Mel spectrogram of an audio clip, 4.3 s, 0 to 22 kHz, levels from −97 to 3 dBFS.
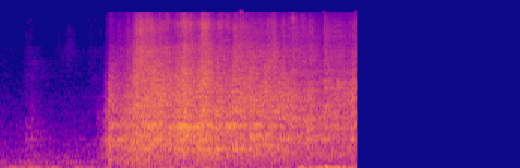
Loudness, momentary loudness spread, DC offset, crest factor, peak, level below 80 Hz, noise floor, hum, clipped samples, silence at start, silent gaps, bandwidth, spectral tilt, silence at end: -22 LUFS; 11 LU; under 0.1%; 18 dB; -6 dBFS; -48 dBFS; -47 dBFS; none; under 0.1%; 0.1 s; none; 16 kHz; -1 dB/octave; 1.35 s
